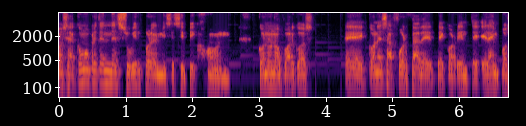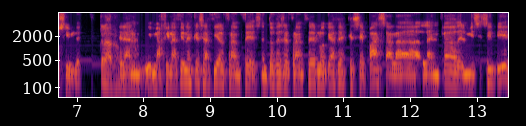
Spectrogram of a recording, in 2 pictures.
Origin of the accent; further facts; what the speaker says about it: Spain; moved away as an adult; now in San Antonio, United States; soy español, dentro de España.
